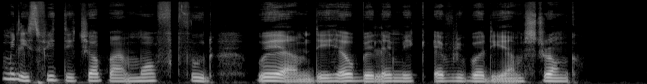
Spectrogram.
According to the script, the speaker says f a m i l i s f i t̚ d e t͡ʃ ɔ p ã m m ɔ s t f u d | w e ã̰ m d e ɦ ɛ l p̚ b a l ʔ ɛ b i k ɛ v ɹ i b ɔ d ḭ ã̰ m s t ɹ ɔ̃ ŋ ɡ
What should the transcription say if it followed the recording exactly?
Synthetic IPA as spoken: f a m i l i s f i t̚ d e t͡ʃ ɔ p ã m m ɔ f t f u d | w e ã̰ m d e ɦ ɛ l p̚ b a l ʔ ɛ m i k ɛ v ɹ i b ɔ d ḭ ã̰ m s t ɹ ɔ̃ ŋ ɡ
